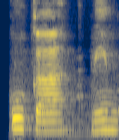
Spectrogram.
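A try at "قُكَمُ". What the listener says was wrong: জি কপটা একটু মোটা হবে। ও কপ এবং কাপ উচ্চারণ করে কাছাকাছি পার্থক্য করবো। ও কা মু।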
